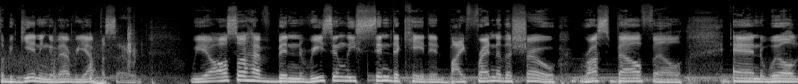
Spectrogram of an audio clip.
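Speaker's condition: No condition

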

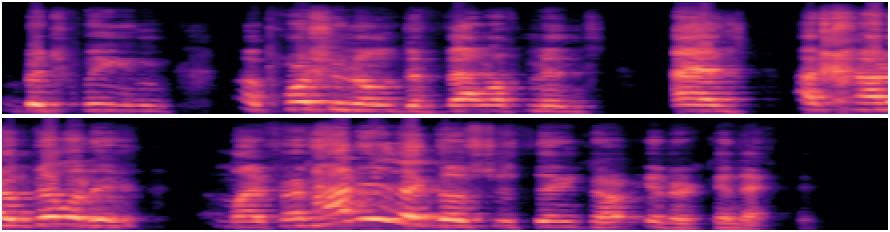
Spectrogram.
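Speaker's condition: Cerebral palsy; severe cerebral palsy, told at age 9 would never walk

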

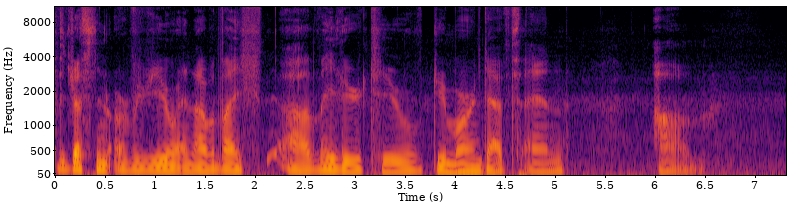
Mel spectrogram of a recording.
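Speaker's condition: Speech impediment

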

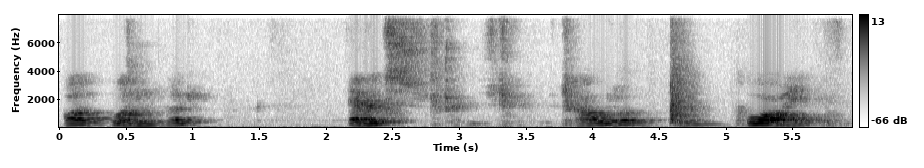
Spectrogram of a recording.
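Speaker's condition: Stutter; stammer present since school years; difficulty saying things at work raising safety concerns, speech reportedly different when drunk; prolonged sounds

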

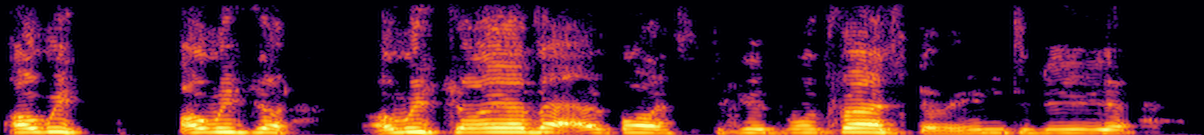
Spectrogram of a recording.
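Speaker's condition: Cerebral palsy; can get rambly when nervous

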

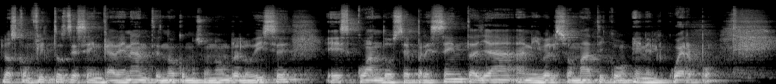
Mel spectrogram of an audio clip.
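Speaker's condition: No condition

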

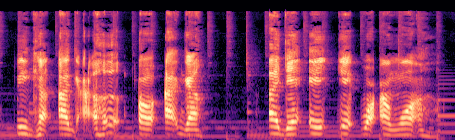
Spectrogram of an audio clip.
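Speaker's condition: Cerebral palsy

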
